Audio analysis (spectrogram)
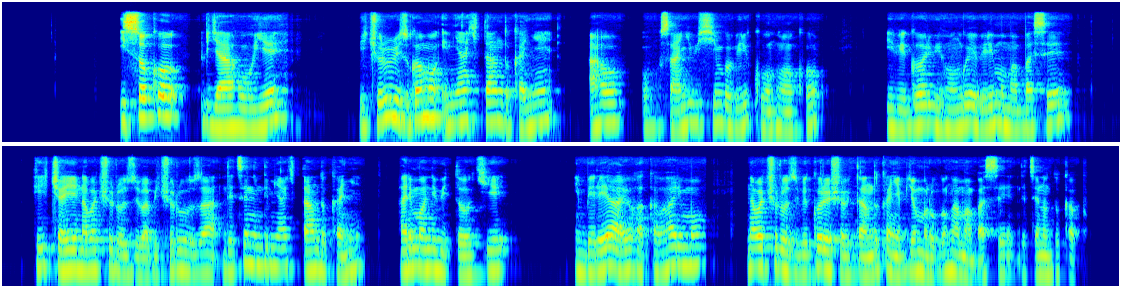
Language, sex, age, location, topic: Kinyarwanda, male, 18-24, Huye, finance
